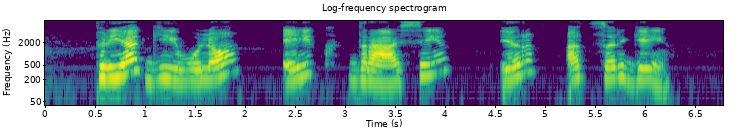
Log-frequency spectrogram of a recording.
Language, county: Lithuanian, Vilnius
